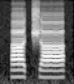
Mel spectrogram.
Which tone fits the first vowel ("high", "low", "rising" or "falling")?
high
